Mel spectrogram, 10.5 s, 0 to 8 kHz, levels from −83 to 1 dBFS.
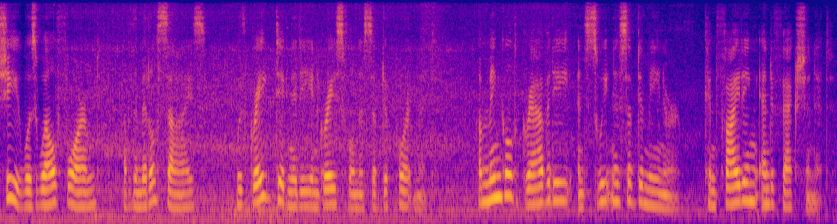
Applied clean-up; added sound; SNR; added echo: none; Bus; 17 dB; none.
